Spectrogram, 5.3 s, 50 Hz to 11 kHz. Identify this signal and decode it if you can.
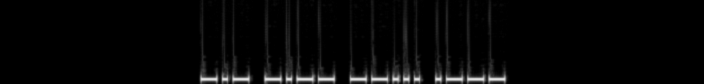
Morse code, heard as a keyed tone, about 30 wpm, 700 Hz. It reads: KY7J
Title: USA Call Signs - 4 Characters - Repeated 3x - 30wpm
